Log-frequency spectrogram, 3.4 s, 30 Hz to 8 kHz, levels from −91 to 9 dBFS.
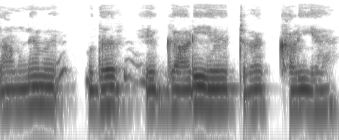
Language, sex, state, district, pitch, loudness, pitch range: Hindi, male, Jharkhand, Sahebganj, 115 Hz, -21 LUFS, 115-125 Hz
